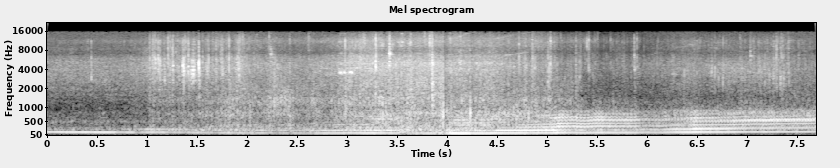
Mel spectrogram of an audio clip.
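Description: Gravel crackles and sprays under the car's tyres.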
